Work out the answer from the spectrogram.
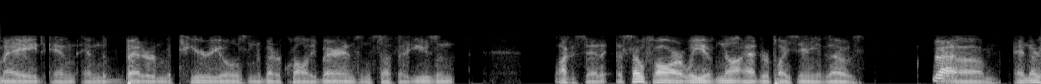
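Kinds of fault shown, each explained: RealAudio 14.4 codec: Throughout the speech, the sound carries the heavy damage of RealAudio 1, a low-rate speech coder built for dial-up modem streaming, and the degree of coarseness fits an 8 kbit/s stream. The coder discards the upper band entirely, so nothing is heard above 3.8 kHz, which leaves the speech muffled. Its crude modelling of the signal at such a small data budget adds a gargling, bubbly texture to the speech.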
